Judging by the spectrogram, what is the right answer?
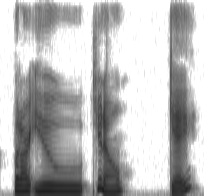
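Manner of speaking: sheepish, embarrassed tone. Narrating a tipsy woman asking a man a question, embarrassed. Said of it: "Her cheeks heated again with embarrassment".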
